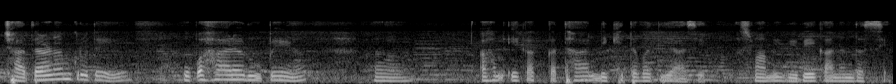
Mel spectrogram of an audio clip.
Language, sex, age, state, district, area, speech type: Sanskrit, female, 45-60, Maharashtra, Nagpur, urban, spontaneous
